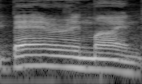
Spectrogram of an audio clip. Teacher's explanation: but Er, ends in a schwa. You may add in this little r if you say bear in mind.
